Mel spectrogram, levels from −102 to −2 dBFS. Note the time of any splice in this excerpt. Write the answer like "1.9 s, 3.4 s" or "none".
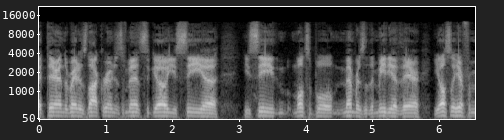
1.3 s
